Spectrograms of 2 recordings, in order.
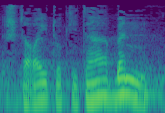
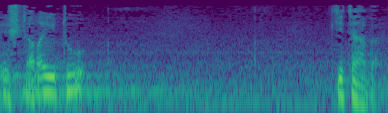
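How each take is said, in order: First: The word ends with an n sound. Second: The word ends on a long vowel without n. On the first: The speaker continues straight into the next word. "لكنك لو وصلت تقول" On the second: The speaker stops after this word. "عند الوقف أيضا لا تقف على التنوين"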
